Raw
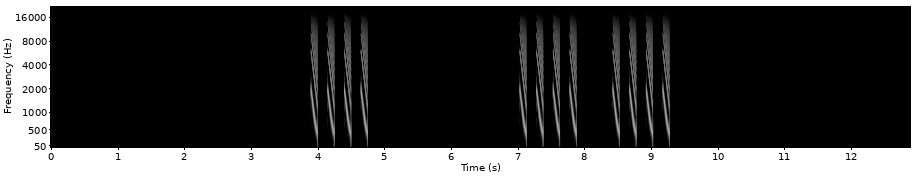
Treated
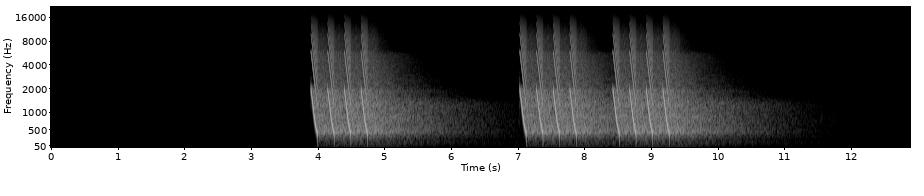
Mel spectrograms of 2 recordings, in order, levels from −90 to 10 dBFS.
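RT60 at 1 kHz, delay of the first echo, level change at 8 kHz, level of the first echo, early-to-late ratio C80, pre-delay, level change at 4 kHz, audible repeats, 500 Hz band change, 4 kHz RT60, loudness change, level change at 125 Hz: 2.9 s, 157 ms, +0.5 dB, −18.5 dB, 8.0 dB, 5 ms, +0.5 dB, 1, +1.5 dB, 1.6 s, +0.5 dB, can't be measured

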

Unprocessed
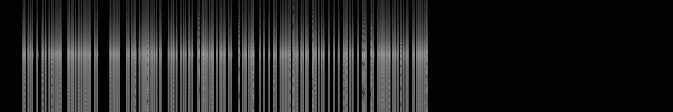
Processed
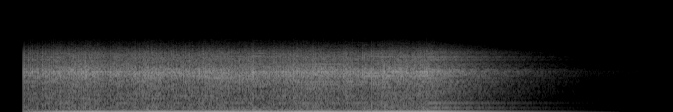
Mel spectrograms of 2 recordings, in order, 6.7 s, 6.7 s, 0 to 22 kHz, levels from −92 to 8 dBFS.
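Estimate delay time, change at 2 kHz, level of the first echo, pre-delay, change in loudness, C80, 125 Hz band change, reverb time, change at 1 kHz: no echo audible, −1.5 dB, no echo audible, 12 ms, −7.5 dB, −0.5 dB, +0.5 dB, 2.1 s, +2.0 dB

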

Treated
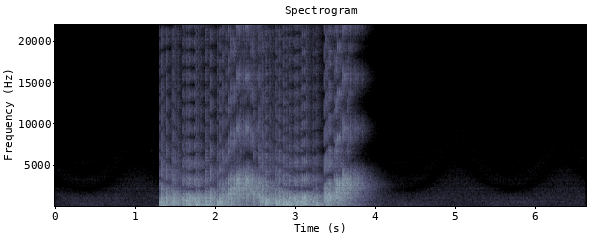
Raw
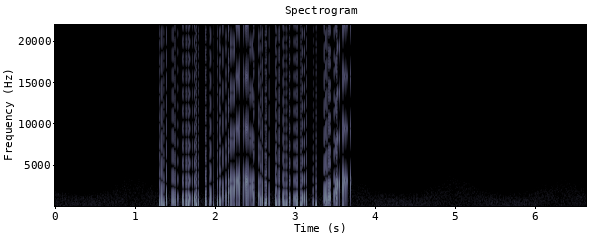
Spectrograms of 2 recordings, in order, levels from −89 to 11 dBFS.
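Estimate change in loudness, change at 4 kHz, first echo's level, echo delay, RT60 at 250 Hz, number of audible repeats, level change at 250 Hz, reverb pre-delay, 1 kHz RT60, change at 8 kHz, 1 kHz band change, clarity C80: +11.5 dB, +11.0 dB, −7.5 dB, 144 ms, 0.95 s, 1, +12.5 dB, 4 ms, 0.75 s, +10.0 dB, +12.5 dB, 4.5 dB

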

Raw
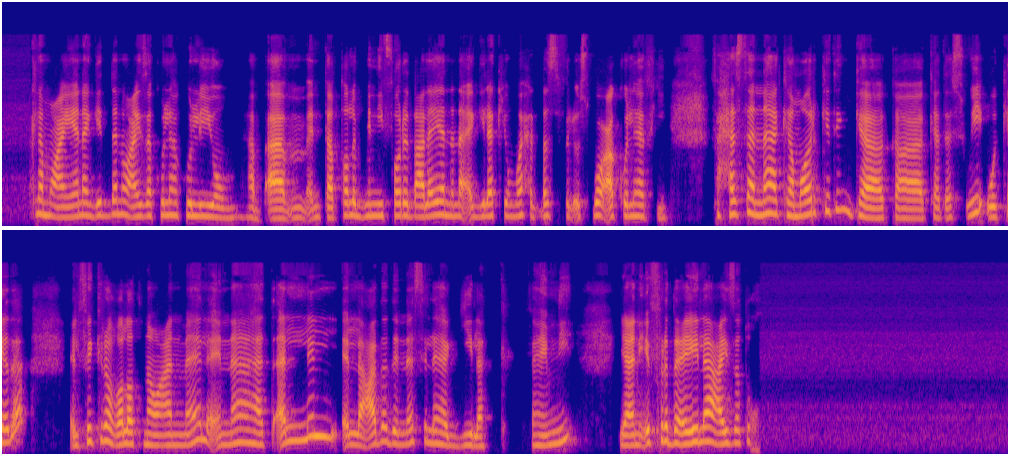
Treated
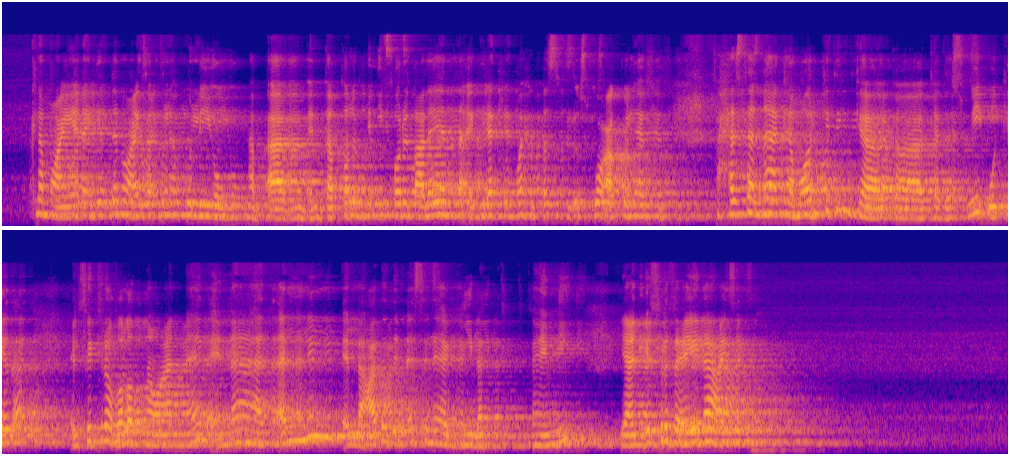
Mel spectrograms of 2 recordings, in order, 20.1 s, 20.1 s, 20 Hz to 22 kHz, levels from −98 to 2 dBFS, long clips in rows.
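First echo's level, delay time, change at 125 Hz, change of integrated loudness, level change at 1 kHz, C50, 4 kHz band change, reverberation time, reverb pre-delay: −9.5 dB, 172 ms, +4.0 dB, +3.5 dB, +3.5 dB, 4.5 dB, +3.5 dB, 2.1 s, 3 ms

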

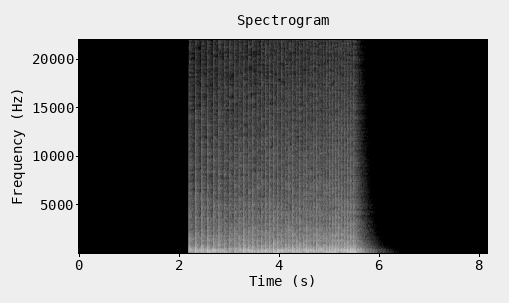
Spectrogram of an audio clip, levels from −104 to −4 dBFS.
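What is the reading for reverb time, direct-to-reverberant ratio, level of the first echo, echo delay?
0.65 s, −2.0 dB, no echo audible, no echo audible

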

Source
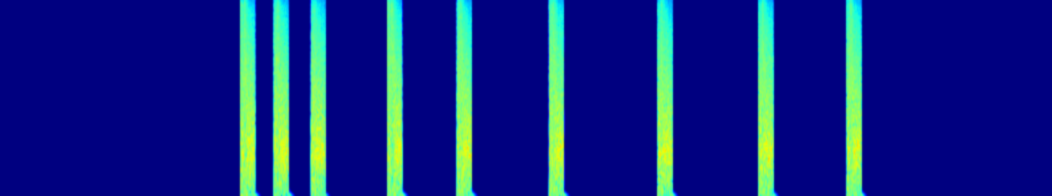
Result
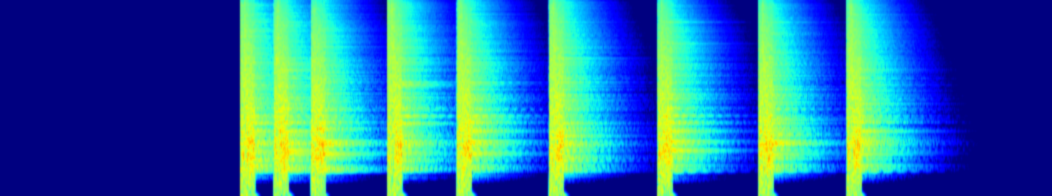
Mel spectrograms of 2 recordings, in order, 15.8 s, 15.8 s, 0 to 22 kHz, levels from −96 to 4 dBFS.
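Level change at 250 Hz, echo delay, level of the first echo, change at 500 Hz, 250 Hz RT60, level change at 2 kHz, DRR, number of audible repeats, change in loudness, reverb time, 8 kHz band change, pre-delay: +5.0 dB, no echo audible, no echo audible, +6.0 dB, 1.6 s, +7.0 dB, 2.5 dB, no echo audible, +6.0 dB, 1.6 s, +7.0 dB, 4 ms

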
